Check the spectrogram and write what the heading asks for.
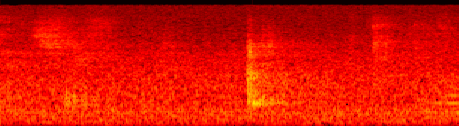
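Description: A few faint, sharp clicks and ticks over steady room hiss, the sharpest about a second and a quarter in.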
